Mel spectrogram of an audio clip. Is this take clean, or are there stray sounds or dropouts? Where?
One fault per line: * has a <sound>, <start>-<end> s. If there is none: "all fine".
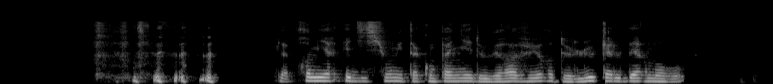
* has a laugh, 0.9-2.2 s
